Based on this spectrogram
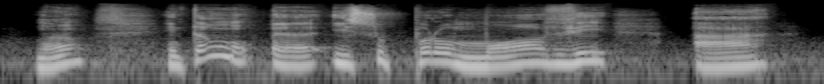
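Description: Somewhat breathy, a man's voice has a dark, mellow tone. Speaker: business executive. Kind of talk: TV interview. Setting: studio. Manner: halting, many fillers.

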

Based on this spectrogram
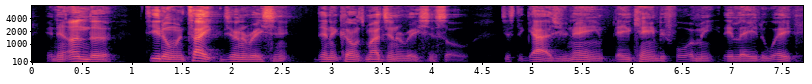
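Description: A man's unremarkable speaking voice with an American accent, fairly low in pitch, at a fairly quick pace, fairly even in intonation, with big swings in loudness, on a very clean recording with a silent background. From Virginia Beach, US South. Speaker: film producer and author, former drug dealer. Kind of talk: casual interview storytelling.

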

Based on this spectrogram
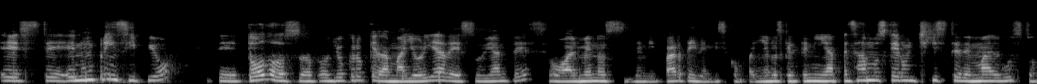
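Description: At a fairly slow pace, a man speaks with fairly high pitch and ordinary pitch variation. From Mexico, outside Mexico City. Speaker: university student. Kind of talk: interview. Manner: halting.

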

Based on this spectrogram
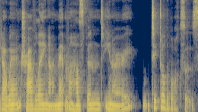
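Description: Speaking at a moderate pace, a woman with an Australian accent has a very deep, low pitch. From Australia, Melbourne. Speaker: kinesiologist and life coach. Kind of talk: interview.

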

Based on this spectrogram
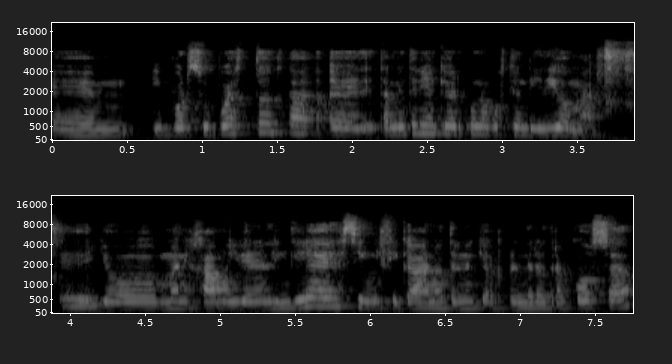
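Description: With a Chilean accent, a woman speaks at a fairly high pitch and a fairly quick pace. Her intonation stays fairly even. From Chile, Talca. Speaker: philosophy doctoral researcher. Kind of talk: interview.

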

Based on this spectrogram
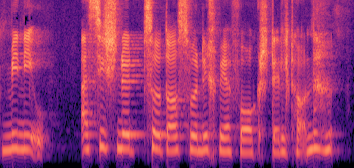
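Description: Speaking with a Swiss German accent, a woman talks at a fairly slow pace with a fairly high pitch. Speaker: podcast co-host, apprentice. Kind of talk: casual chat. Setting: recording from home bedroom.

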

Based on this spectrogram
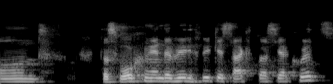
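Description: A fairly slow pace with fairly even intonation. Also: man. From Lower Austria. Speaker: firefighter and triathlete. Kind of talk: interview. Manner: halting, with many fillers.

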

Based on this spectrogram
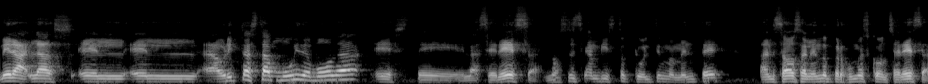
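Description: A man with an ordinary speaking voice talks at a fairly slow pace in a medium pitch. His intonation is lively, his loudness swings widely, and he hardly pauses. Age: 40s. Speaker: perfume collector and expert. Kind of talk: casual interview.

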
